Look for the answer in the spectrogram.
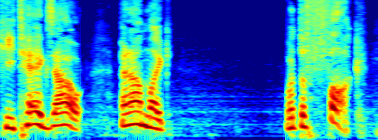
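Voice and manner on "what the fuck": put-on angry, furious outburst. Retelling a wrestling tag-out by a partner: imitating own angry outburst. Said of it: "I'm pissed off".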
